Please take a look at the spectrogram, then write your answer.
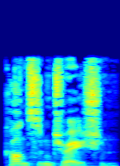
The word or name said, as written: concentration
